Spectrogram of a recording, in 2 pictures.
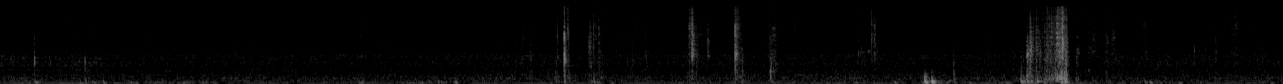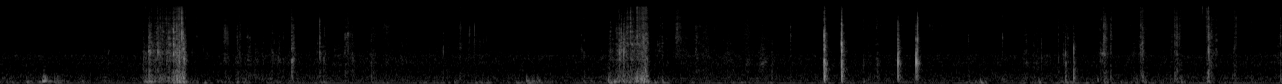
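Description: Tarot cards are shuffled and drawn in close, crisp bursts of riffling and flicking, with quiet pauses between.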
